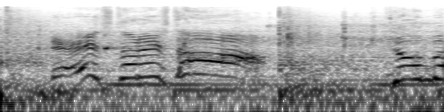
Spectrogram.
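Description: Dialogue from a subtitled anime episode: high-pitched Japanese voices speaking and calling out, a little quieter than the viewer's own talk, with a sharp click at the very start.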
